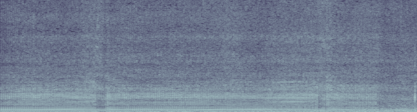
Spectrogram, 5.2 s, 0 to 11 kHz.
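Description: A loud Yamaha MT-03 660 motorcycle with a carbon exhaust and no dB killer rumbles steadily up close, with a couple of brief throttle blips, its deep exhaust drone filling the whole stretch.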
